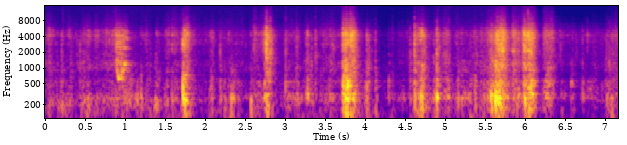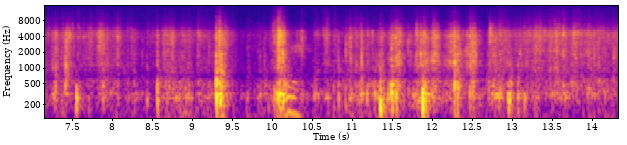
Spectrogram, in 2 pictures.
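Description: Packing tape rips as a box is torn open.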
